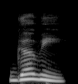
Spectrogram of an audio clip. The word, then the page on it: ಕವಿ: kavi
